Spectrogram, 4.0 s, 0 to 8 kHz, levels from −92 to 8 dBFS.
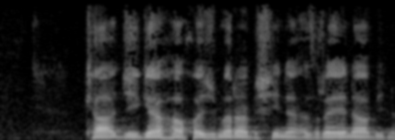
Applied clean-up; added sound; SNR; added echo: none; none; none; none.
